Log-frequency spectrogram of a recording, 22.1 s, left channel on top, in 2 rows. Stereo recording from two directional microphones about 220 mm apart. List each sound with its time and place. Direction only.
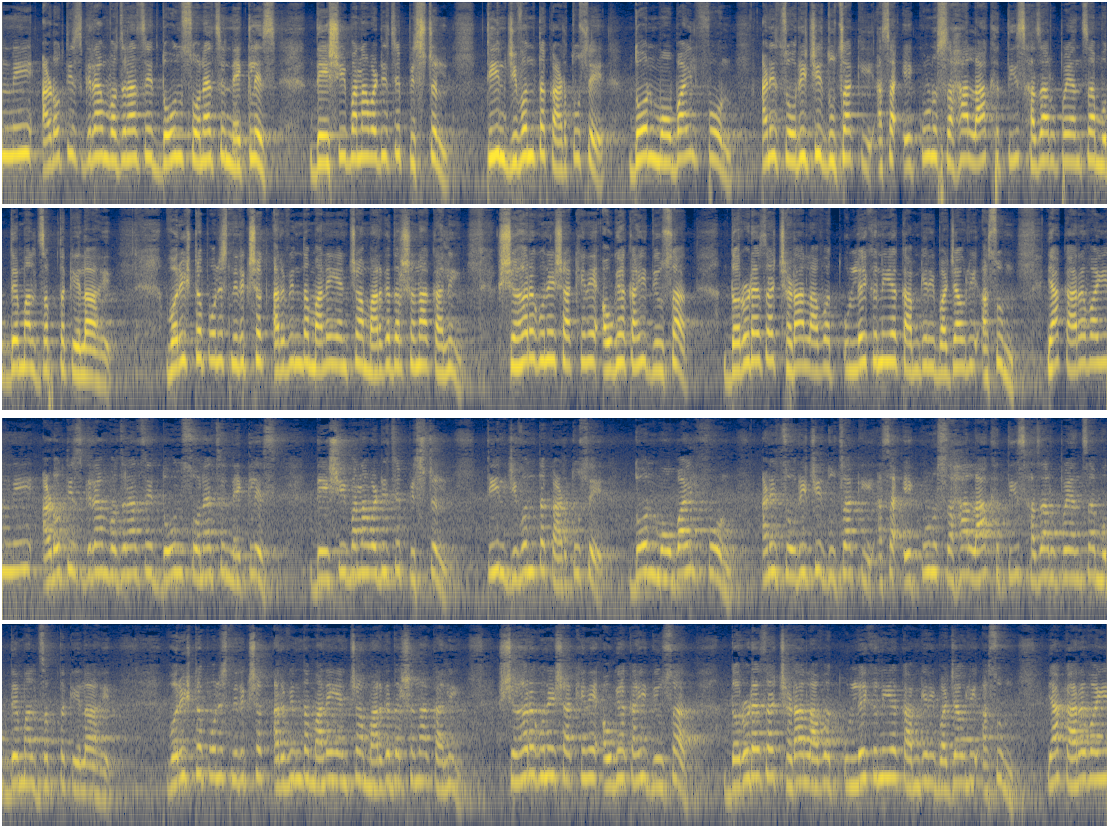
0.1 s a woman's voice: 50° left (ahead or behind)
